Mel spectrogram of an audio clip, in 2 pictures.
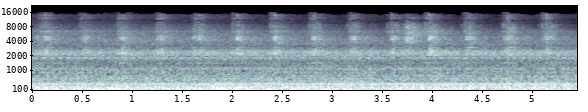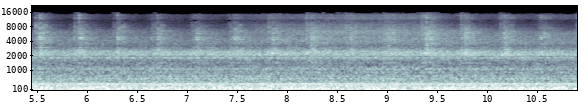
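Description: Train running on the rails, heard as a steady rumble with a constant hum and faint, regular clicks about three times a second.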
